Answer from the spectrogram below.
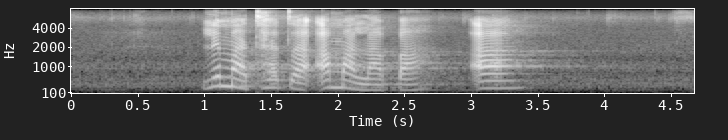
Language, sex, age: Northern Sotho, female, 20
